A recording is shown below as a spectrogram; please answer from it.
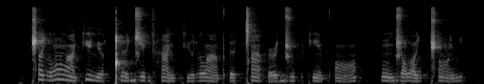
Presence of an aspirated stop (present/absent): absent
